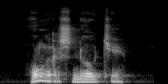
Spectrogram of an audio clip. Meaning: diminutive of hongersnood
- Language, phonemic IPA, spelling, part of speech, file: Dutch, /ˈhɔŋərsˌnocə/, hongersnoodje, noun, Nl-hongersnoodje.ogg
